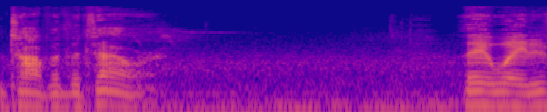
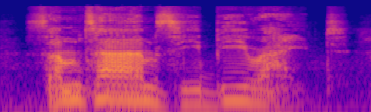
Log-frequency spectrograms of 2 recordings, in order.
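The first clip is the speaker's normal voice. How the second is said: slow, loud, higher pirate voice; pirate mate agreeing; 5 semitones higher, 7 dB louder, slower than usual. A narrator's reading. Mister Owens backing up Blackbird, slow pirate drawl. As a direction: agree slowly and loudly in character.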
